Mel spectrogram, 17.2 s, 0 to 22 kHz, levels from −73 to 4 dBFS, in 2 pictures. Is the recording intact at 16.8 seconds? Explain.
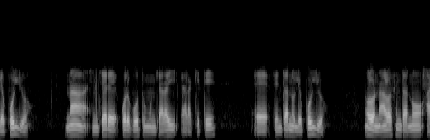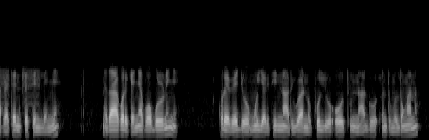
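Yes, the speech at 16.8 seconds comes through intact, with only the narrow band of the G.711 telephone line that runs through the whole clip.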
